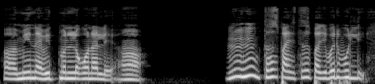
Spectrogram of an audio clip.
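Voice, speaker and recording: A woman's voice: sits high, fast, no echo, studio quality, natural voice. A woman with a Vidarbha Marathi accent playing a quarrelsome village wife who argues back and repeats her questions in a comedy sketch. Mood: gossiping. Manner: argumentative, repeats questions, tags "हा?".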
